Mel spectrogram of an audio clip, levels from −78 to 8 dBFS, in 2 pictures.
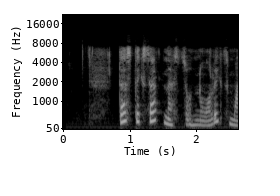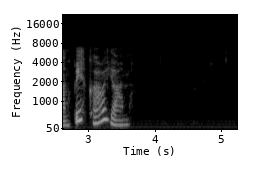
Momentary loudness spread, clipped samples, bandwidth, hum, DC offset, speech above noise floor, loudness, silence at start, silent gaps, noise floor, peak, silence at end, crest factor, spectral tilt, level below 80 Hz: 15 LU; under 0.1%; 10.5 kHz; 50 Hz at -60 dBFS; under 0.1%; 39 dB; -27 LUFS; 0.35 s; none; -66 dBFS; -8 dBFS; 1.65 s; 22 dB; -3 dB/octave; -68 dBFS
